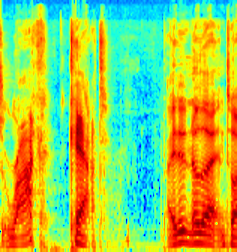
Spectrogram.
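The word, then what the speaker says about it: ROCCAT: These are the Rocket ones that I did a review on a couple weeks ago. By the way, it's pronounced Rock Cat.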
